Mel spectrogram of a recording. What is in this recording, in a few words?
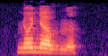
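"ненявны", Komi-Zyrian, female; kpv audio dict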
